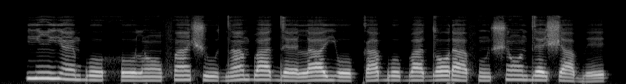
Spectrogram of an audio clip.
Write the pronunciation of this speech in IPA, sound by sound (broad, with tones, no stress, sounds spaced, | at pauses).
j ĩ˦ j ɛ̃˧ b o˨ h o˨ l ɔ̃˨ f ã˧ ʃ u˨ d ã˨˦ b a˧ d ɛ˨ l a˧ j o˨ k a˨˦ b o˧ b a˧ d ɔ˦ ɾ a˧ f ũ˧ ʃ ɔ̃˦ d ɛ˦ ʃ a˦˨ b e˨˦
